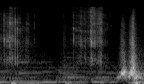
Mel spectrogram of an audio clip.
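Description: A crisp, sharp crunch as teeth bite into a fresh Gala apple, a single loud burst near the end after a quieter stretch of low background sound.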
